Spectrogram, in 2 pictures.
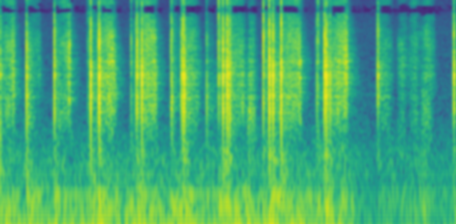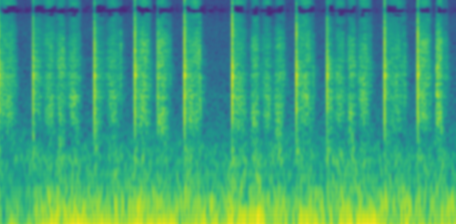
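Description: Long acrylic nails trace and scratch over the printed surface of a thin, flat, glossy coated cardboard word card reading "black" as it lies on a woven fabric cloth. Quick, uneven scratchy strokes come at about two per second, bright and papery with very short decays. Through the middle the scratching is softer and more continuous, with a faint low hum beneath.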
